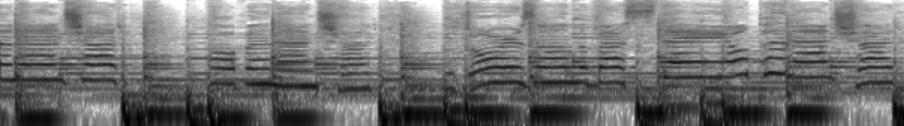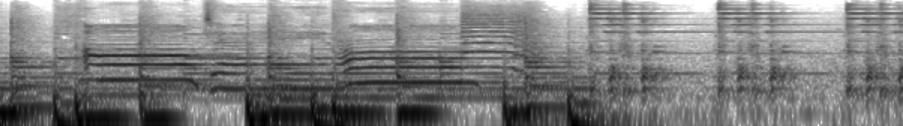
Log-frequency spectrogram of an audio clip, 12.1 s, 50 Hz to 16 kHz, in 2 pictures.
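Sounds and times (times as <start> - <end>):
bus bell ringing: 9.9 - 12.0.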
